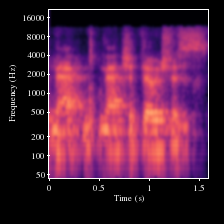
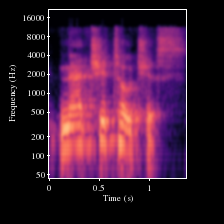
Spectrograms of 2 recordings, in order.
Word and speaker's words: Natchitoches: You are wanted out of, Louisiana, Natchitoches Parish. I butchered the pronunciation, but. Natchitoches.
